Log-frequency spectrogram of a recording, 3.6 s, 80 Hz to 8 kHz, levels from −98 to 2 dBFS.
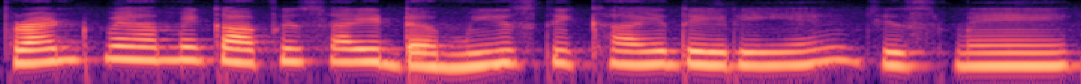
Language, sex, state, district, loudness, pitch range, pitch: Hindi, female, Chhattisgarh, Korba, -18 LUFS, 230-275 Hz, 250 Hz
